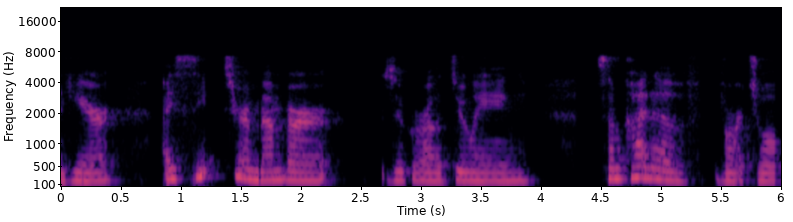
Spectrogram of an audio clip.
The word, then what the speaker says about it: Zucchero: Bono's going to be on Zucchero. Is that how you pronounce his name? – Yes.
